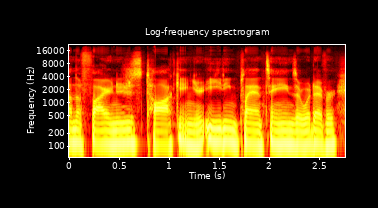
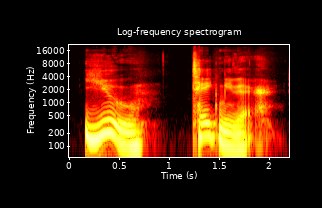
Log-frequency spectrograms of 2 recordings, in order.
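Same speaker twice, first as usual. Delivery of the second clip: imitated broken English, higher; 3 semitones higher than usual. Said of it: "breaking out in broken English".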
